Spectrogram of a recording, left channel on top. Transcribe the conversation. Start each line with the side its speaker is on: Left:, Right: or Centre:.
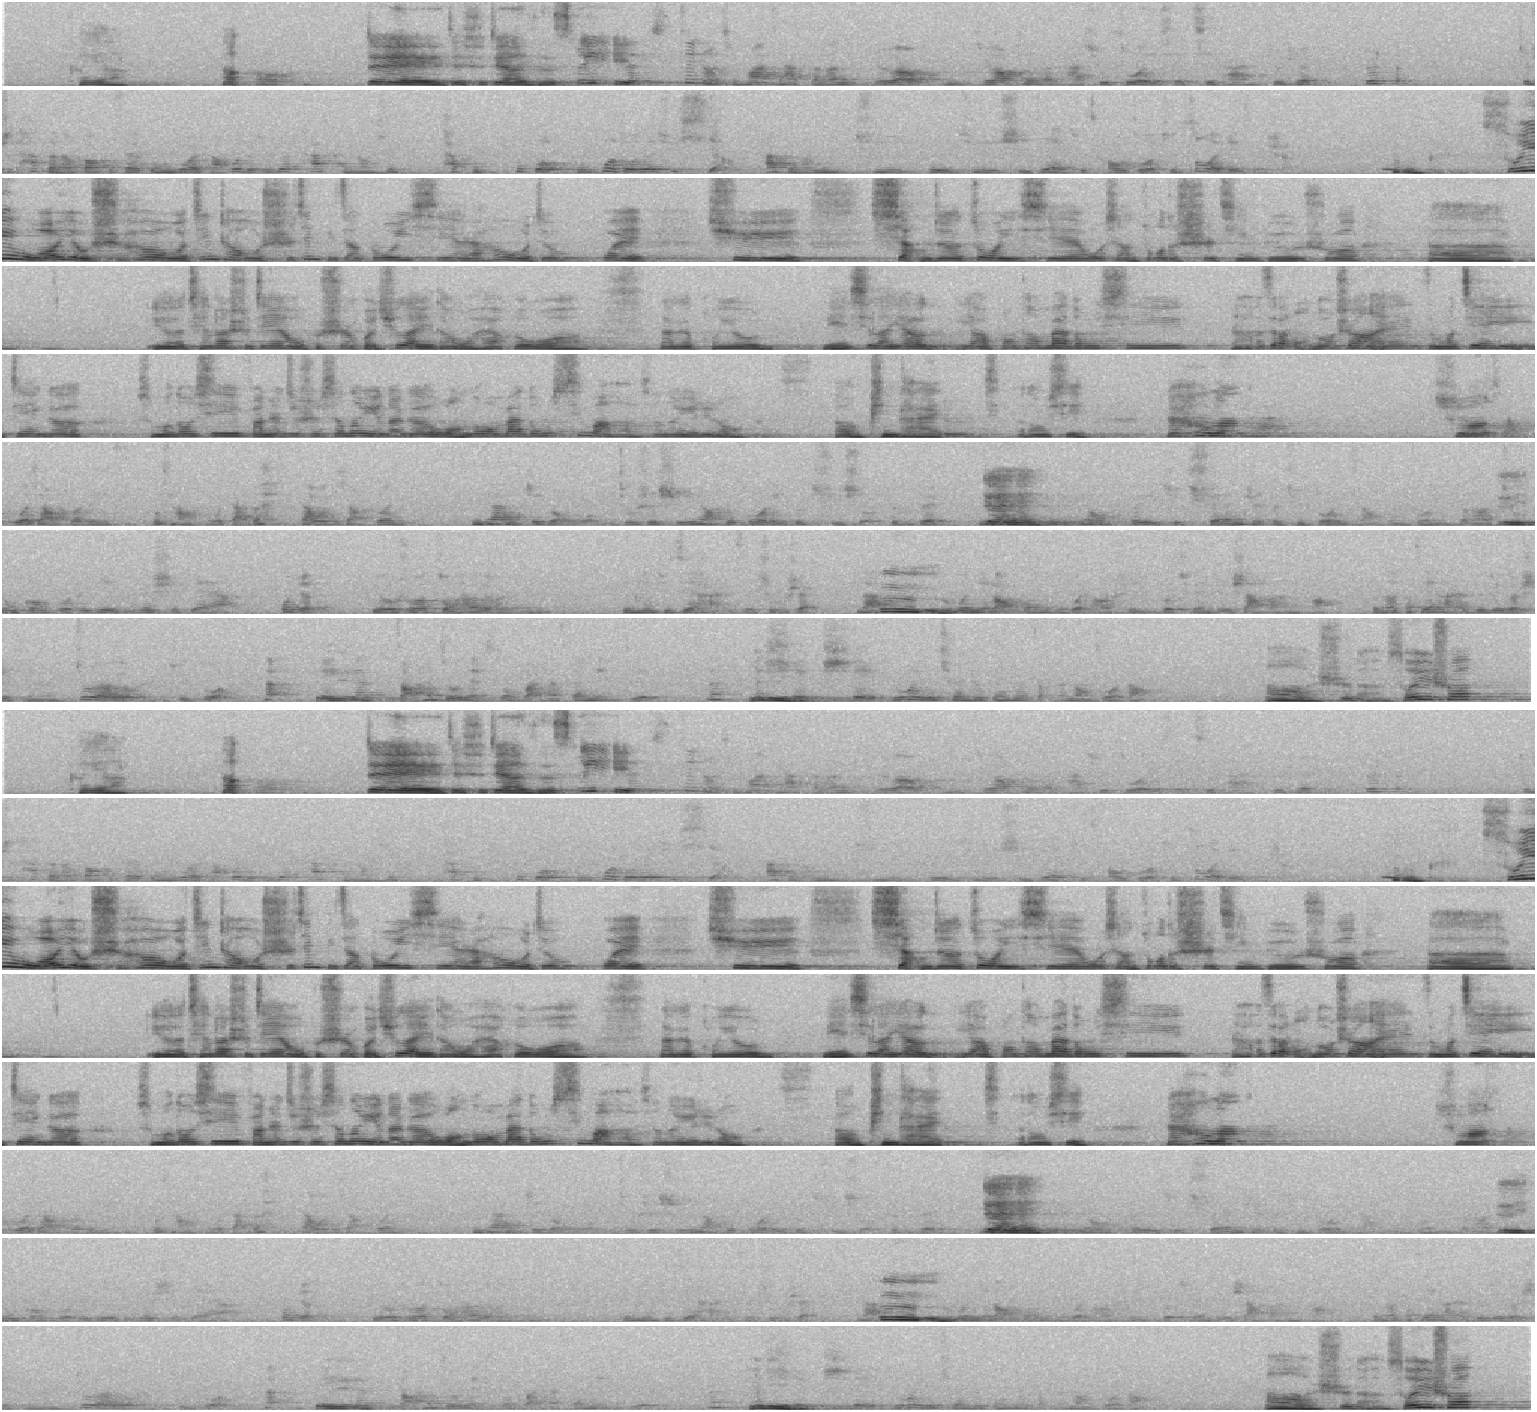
Right: 可以了。好，
Left: ，OK。
Right: 对，就是这样子，
Left: 对，
Right: 所以。
Left: 所以那这这种情况下，可能你就要你就要配合他去做一些其他，就是就是他就是他可能 focus 在工作上，或者是说他可能去他不不过不过多的去想，他可能去可以去实践、去操作、去做这些事儿。
Right: 嗯，所以我有时候我经常我时间比较多一些，然后我就会去想着做一些我想做的事情，
Left: 嗯
Right: 比如说，呃，有前段时间我不是回去了一趟，我还和我那个朋友联系了要，要帮他卖东西，然后在网络上，
Left: 嗯
Right: 哎，怎么建议建一个什么东西，反正就是相当于那个网络卖东西嘛，哈，相当于这种，
Left: 嗯嗯，
Right: 嗯、呃平台写的东西，
Left: 对
Right: 然后呢，
Left: 对。但是你看，是我想我想说的意思，
Right: 什么？
Left: 我想我打断一下，我就想说你，你像你这种，我们就是实际上是做了一个取舍，对不对？你可能不一定可以去全职的去做一项工作，
Right: 对
Left: 你可能就用更多的业余的时间啊，
Right: 对，
Left: 或者比如说总要有人天天去接孩子，是不是？那如果你老公如果要是一个全职上班的话，
Right: 嗯
Left: 可能接孩子这个事情就要有人去做，那每天早上九点送，
Right: 对，
Left: 晚上三点接，那那谁谁如果一个全职工作怎么能做到呢？
Right: 嗯嗯，是的，所以说，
